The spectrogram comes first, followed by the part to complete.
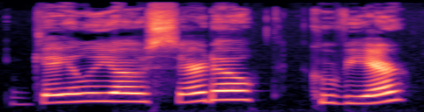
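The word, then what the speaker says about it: Galeocerdo cuvier: cool group of animals its scientific name is pronounced galio cerdo Cuvier it is a type of fish and carnivore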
